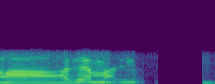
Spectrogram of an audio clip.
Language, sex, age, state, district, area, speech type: Tamil, female, 60+, Tamil Nadu, Mayiladuthurai, rural, conversation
